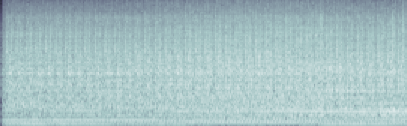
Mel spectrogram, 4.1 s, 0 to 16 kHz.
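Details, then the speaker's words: Hyundai ix35, 2011, G4KD engine, front-wheel drive, automatic, 157,000 km, LPG fitted: hard, steady knocking about three beats a second over idle, loud and even; scored cylinders letting pistons slap, may need boring or re-sleeving. "Ох как хорошо брякает прям замечательно стучит"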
